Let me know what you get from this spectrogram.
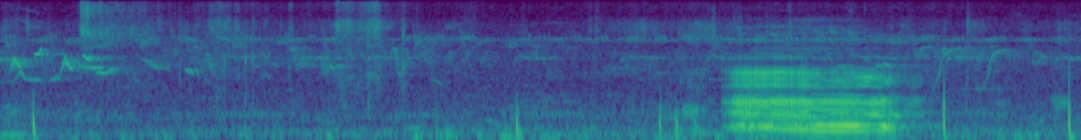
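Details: Tame village cattle in a herd walking to green rice fields to graze in the countryside; one long, steady, harmonic moo of about a second near the end, amid scattered clicks, footsteps and faint chirps.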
